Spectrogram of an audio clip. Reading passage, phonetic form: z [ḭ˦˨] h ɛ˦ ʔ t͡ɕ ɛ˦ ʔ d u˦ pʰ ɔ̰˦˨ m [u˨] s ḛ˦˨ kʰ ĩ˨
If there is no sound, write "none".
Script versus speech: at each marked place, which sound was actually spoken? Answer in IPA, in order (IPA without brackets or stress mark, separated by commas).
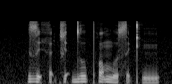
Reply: ḭ˦˨, u˨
